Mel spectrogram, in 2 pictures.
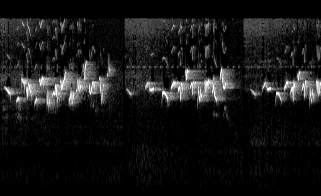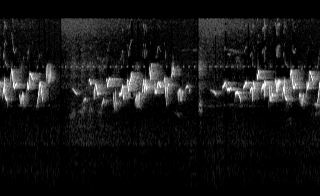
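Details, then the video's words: Painted bunting singing, a bright rapid warble of high sweet notes in bursts of about two seconds, separated by short pauses, repeated four times with no other sounds. "Conheça o belo canto do pássaro estamenha pintada (Passerina ciris)"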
